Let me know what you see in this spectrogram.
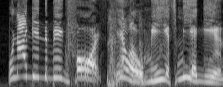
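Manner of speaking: very high, slow, dragged-out metal-singer voice. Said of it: "that was the best impression I've ever heard".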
